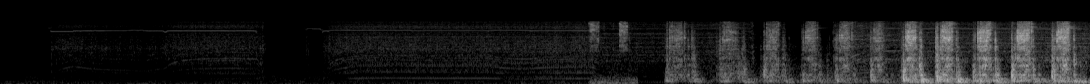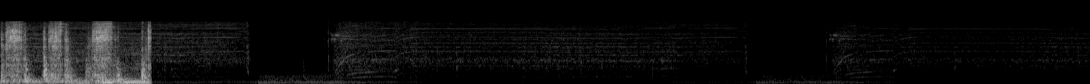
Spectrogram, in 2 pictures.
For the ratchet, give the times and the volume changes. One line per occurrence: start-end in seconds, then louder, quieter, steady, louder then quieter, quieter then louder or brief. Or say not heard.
5.8-12.4 louder.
